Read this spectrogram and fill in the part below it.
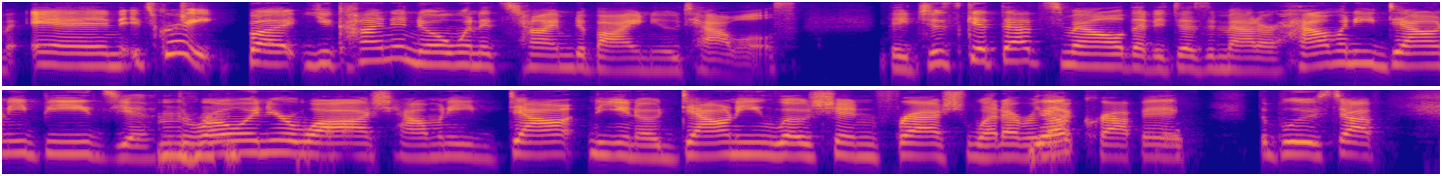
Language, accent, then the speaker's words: English; Florida, United States; So I grew up in Florida, as I'm itching myself right now. Grew up in Florida.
